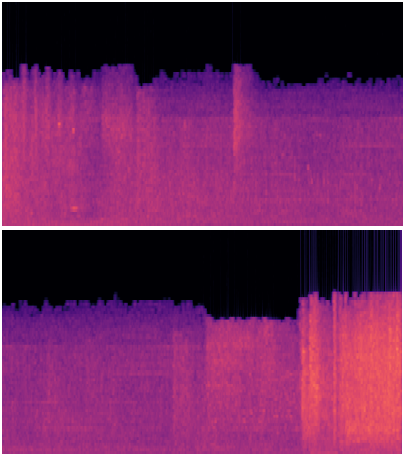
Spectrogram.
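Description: A truck engine rumbles and roars.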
